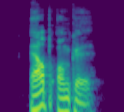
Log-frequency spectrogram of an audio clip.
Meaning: rich uncle (an uncle from whom an inheritance is expected)
- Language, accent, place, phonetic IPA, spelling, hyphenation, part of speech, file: German, Germany, Berlin, [ˈɛʁpˌʔɔŋkl̩], Erbonkel, Erb‧on‧kel, noun, De-Erbonkel.ogg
